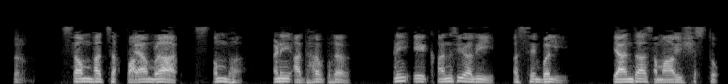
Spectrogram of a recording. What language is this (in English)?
Marathi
